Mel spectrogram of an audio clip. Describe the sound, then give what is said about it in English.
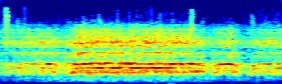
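A steam train whistle blows a long, steady, loud chord over the dense rumble of a rolling train, sustained throughout with no pauses. It is the show train coming from Hollywood for The Railroad Hour. “From Hollywood, here comes the star-studded show train.”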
